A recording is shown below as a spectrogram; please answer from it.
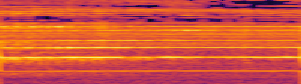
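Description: A man singing unaccompanied, holding one long high note at a steady pitch. A slight waver comes into the note near the end.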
